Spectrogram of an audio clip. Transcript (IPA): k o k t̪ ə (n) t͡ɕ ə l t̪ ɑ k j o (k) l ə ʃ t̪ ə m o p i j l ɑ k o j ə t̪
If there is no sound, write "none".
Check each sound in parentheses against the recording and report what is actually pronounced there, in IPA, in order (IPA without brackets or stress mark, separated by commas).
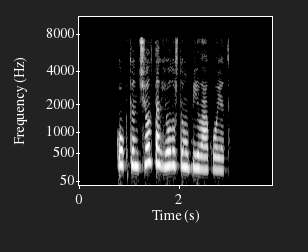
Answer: n, none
